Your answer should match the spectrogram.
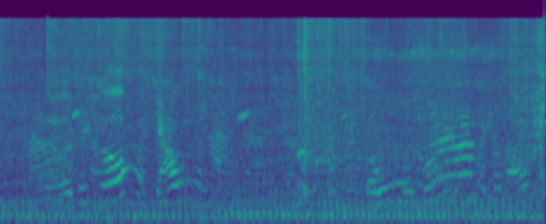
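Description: People talking over a steady low mechanical drone, with a brief sharp rustle a little past halfway.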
